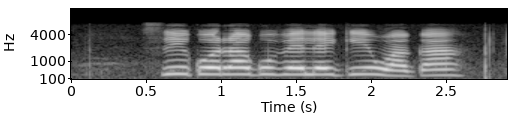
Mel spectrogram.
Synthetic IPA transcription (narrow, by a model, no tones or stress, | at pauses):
sikɔrakuβɛlekiɦwaka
